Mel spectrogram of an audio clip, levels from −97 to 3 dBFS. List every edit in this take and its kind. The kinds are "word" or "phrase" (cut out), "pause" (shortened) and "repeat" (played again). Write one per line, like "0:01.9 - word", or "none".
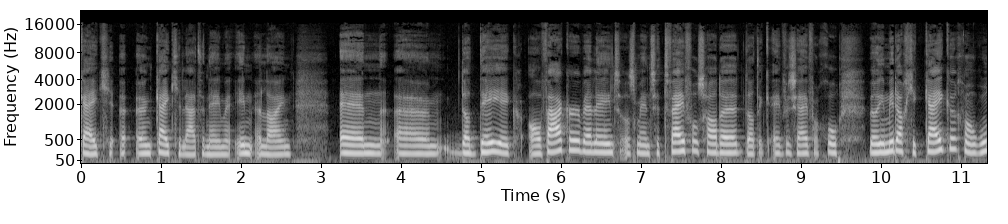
none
